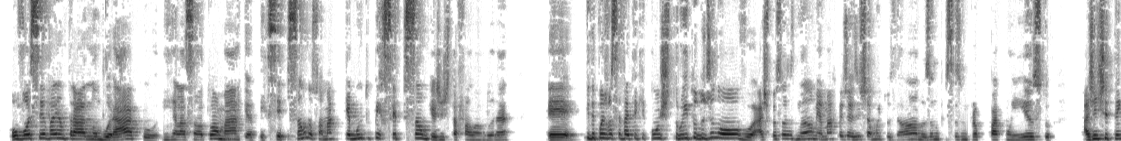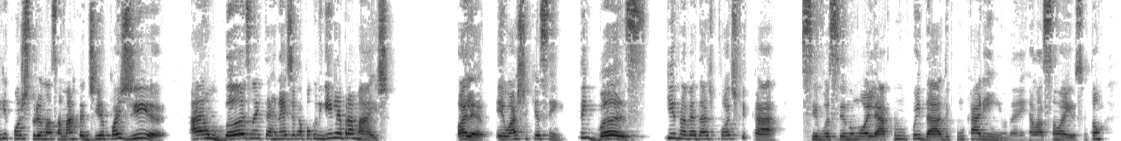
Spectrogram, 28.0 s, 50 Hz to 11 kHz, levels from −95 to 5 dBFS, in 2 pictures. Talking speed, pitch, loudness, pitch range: 220 wpm, 260 Hz, -16 LUFS, 215-295 Hz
